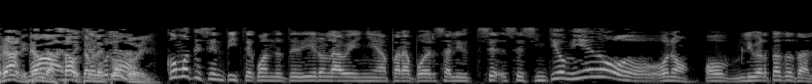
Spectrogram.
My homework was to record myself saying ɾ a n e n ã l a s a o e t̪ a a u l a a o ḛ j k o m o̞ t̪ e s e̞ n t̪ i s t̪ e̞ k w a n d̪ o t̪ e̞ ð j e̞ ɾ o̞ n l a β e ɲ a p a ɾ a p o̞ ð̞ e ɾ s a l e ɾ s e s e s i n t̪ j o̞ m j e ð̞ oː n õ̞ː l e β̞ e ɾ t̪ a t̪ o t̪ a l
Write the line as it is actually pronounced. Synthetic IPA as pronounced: ɾ a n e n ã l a s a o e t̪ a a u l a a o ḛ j k o m o̞ t̪ e s e̞ n t̪ i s t̪ e̞ k w a n d̪ o t̪ e̞ ð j e̞ ɾ o̞ n l a β e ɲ a p a ɾ a p o̞ ð̞ e ɾ s a l i ɾ s e s e s i n t̪ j o̞ m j e ð̞ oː n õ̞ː l i β̞ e ɾ t̪ a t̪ o t̪ a l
